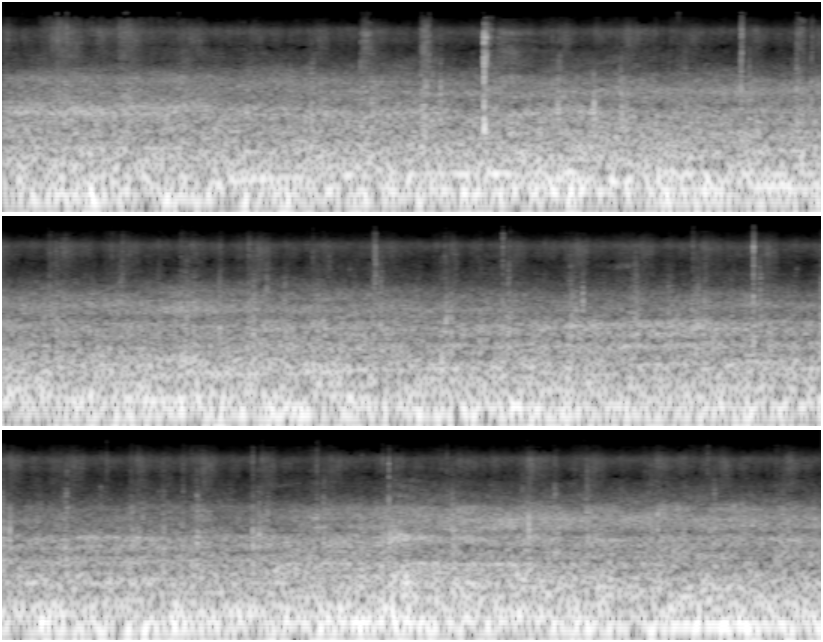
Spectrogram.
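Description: Steady outdoor rumble of distant road traffic, with a few faint scattered ticks.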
